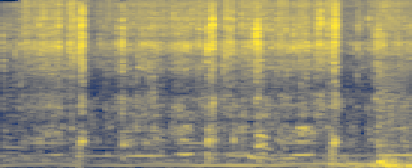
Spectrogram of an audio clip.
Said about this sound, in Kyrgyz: Сууну жер астынан сордуруп жаткан бул жабдыкты жакында эле арабтардын фонду койдуруп кеткенин айтышты.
